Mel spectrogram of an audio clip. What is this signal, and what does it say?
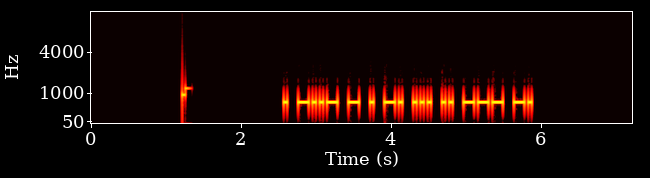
Morse code, heard as a keyed tone, about 25 wpm, 700 Hz. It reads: EXTENSION
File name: Nine Letter Words - 25wpm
